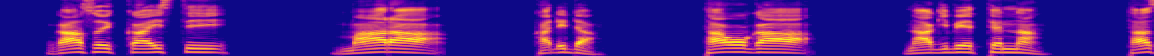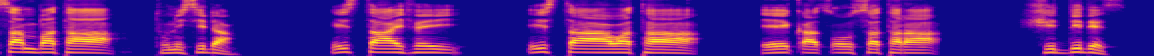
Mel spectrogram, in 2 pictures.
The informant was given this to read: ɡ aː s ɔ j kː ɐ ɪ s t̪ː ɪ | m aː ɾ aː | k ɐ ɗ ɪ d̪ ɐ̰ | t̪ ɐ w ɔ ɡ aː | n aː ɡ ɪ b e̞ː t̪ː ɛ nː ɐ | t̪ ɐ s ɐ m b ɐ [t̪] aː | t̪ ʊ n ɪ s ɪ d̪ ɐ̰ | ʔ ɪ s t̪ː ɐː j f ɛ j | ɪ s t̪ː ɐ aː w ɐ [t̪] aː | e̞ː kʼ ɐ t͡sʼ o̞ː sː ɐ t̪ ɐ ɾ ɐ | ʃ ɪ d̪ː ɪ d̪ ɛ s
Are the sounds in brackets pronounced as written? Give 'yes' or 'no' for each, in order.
yes, yes

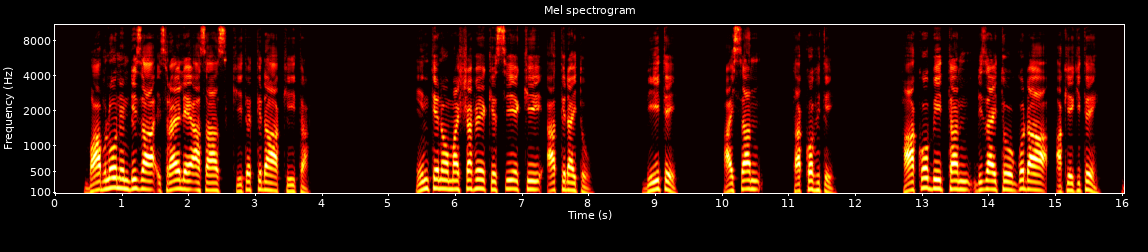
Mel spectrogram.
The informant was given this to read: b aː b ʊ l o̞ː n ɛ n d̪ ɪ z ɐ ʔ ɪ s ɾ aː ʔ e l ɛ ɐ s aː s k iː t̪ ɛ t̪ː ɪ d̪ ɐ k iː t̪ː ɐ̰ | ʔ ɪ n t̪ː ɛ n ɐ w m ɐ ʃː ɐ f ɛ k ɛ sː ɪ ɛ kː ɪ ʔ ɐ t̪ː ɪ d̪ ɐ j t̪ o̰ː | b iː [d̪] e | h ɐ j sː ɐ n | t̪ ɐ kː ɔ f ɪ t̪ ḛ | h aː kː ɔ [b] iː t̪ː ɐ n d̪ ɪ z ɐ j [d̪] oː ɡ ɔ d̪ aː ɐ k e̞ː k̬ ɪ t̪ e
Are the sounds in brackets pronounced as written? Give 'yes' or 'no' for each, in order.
no, yes, no

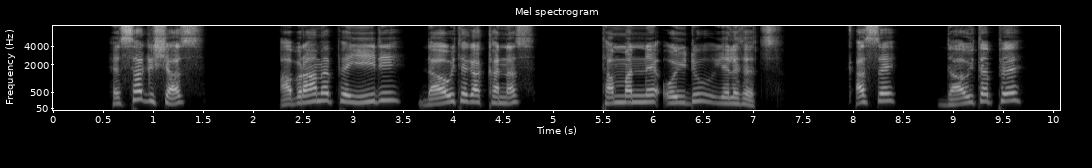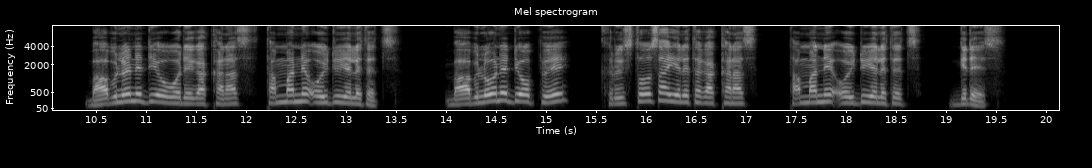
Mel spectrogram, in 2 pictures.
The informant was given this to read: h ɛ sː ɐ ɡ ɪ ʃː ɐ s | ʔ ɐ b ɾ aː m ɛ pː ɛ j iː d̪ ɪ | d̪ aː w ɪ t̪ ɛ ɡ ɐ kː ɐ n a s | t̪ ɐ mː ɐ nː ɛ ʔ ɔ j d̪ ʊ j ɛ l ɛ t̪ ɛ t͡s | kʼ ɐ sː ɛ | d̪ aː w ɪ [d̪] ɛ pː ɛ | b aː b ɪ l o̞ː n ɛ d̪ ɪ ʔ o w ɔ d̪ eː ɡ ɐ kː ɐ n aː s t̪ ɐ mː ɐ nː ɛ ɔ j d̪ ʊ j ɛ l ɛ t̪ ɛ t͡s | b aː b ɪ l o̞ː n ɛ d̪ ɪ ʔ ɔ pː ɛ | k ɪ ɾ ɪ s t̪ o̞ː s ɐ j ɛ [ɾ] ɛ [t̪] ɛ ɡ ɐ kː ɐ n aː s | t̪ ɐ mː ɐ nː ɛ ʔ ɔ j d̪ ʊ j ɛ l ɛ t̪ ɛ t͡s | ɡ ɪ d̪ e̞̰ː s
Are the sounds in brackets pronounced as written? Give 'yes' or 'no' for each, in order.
no, no, yes

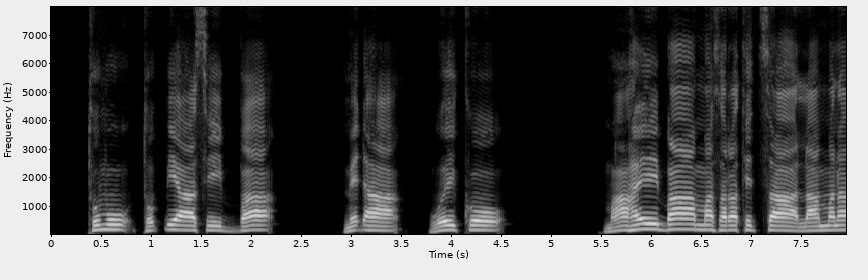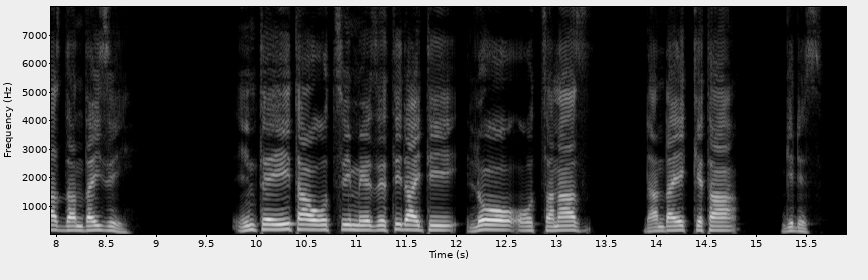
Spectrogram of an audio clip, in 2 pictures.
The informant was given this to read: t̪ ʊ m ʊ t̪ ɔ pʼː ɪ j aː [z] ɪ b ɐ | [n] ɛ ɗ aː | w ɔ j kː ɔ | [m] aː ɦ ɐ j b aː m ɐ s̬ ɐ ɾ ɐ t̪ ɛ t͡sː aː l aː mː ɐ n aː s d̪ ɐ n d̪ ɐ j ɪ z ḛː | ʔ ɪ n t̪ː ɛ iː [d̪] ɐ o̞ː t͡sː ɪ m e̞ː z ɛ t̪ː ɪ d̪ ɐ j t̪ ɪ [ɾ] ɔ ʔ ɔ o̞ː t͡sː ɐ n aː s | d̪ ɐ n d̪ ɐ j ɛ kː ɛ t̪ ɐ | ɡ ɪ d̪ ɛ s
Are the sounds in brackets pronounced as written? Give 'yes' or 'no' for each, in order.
no, no, yes, no, no

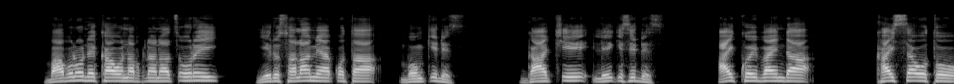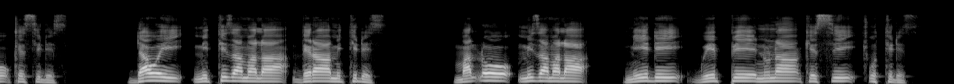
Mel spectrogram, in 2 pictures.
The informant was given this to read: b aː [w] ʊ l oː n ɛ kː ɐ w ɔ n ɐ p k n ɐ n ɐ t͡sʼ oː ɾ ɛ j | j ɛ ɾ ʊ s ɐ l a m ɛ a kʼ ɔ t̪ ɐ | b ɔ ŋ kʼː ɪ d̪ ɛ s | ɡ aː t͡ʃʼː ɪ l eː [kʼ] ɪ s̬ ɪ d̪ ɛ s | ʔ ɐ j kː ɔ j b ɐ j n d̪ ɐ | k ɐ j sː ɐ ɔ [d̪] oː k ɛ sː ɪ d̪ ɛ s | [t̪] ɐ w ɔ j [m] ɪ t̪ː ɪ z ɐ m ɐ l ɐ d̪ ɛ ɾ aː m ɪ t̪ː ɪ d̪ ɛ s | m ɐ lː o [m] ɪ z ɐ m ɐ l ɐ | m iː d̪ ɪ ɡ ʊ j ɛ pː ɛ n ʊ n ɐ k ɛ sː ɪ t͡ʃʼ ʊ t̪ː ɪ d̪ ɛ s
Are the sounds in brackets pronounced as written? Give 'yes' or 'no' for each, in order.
no, yes, no, no, yes, yes

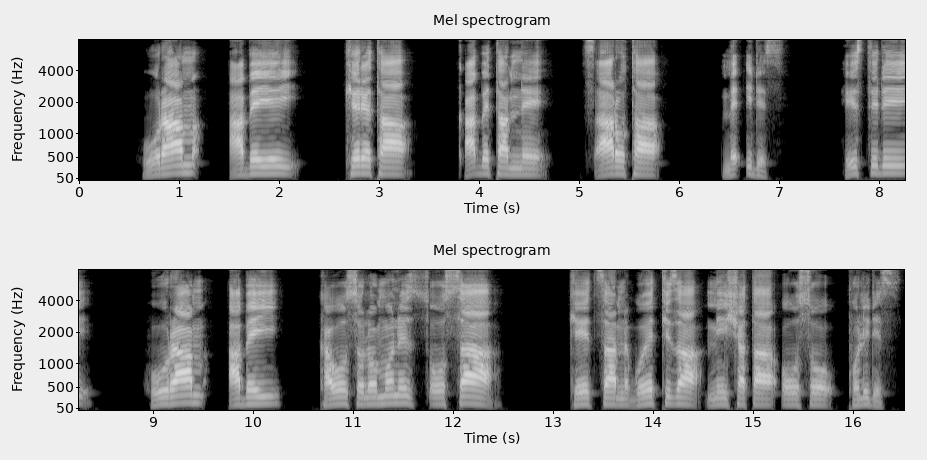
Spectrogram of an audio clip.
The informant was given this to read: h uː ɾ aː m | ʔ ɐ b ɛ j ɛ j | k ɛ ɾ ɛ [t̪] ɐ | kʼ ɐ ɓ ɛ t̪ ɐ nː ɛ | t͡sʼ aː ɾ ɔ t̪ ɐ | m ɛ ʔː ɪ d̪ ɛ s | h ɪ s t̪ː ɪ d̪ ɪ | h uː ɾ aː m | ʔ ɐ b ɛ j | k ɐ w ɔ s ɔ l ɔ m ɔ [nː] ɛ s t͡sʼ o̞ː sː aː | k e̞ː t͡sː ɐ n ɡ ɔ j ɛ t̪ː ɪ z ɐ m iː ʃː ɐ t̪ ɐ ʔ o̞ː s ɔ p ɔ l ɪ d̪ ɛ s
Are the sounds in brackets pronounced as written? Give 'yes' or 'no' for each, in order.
yes, no

